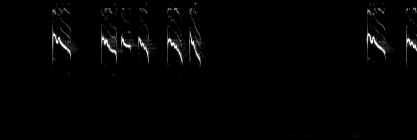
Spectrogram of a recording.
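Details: Merapi mountain white-eye with wild-type notes intended to make kept white-eyes join in: a rapid string of high, thin, downward-slurred whistles, several doubled, then a two-second gap and two more, with low hum underneath.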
